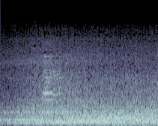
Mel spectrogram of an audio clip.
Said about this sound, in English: now excitement is high as the aircraft surges forward along the runway.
